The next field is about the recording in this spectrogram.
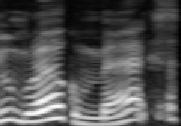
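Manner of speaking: shrill, very high-pitched, loud voice. Retelling what a teammate said on the sideline, impersonating Joey's voice. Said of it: "me trying to impersonate my Joey voice".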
